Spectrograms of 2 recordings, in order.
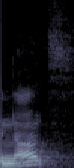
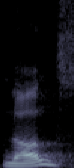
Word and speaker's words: Nance: Can you say Nance? Nas. Nonce. Nars. N-O-N-S. Well, Nas. So nonce. Nuns.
